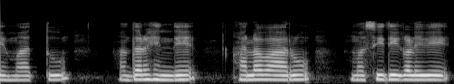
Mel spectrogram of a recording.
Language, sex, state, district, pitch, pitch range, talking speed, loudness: Kannada, female, Karnataka, Bidar, 215 Hz, 210-225 Hz, 65 wpm, -13 LUFS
